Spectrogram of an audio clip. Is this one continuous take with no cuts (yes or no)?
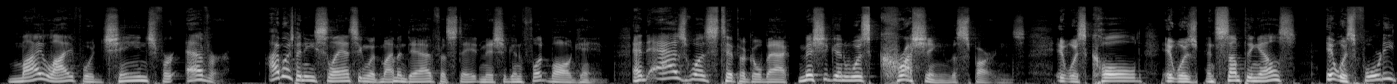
no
